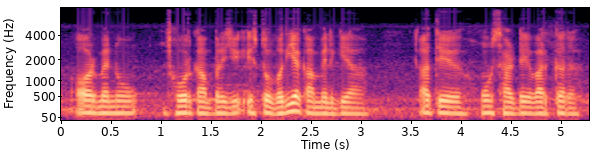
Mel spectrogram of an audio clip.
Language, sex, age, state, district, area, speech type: Punjabi, male, 30-45, Punjab, Rupnagar, rural, spontaneous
